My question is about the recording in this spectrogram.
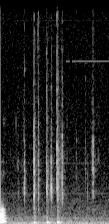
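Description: Computer keyboard being typed on: an irregular run of light key clicks as an IP address is entered.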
